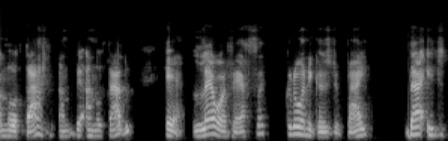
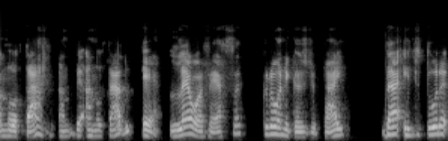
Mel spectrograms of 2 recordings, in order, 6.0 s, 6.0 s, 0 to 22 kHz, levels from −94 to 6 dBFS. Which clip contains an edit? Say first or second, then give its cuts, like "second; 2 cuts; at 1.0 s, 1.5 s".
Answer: second; 1 cut; at 1.8 s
